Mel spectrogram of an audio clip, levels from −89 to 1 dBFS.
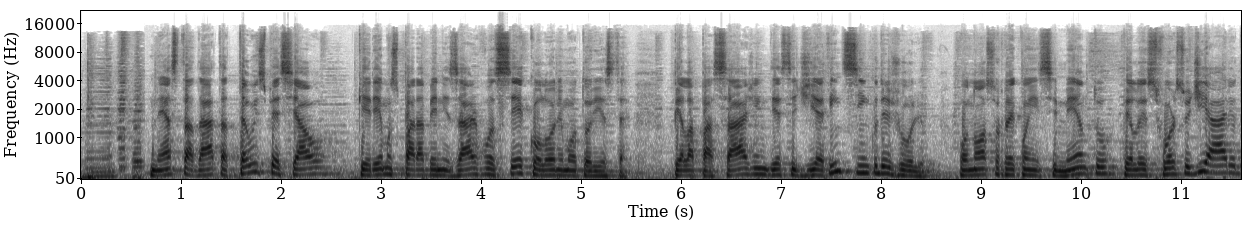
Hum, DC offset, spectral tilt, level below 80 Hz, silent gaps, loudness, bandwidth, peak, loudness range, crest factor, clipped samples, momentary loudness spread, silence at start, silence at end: none; 0.4%; -4.5 dB/octave; -28 dBFS; none; -9 LUFS; 16 kHz; 0 dBFS; 1 LU; 8 dB; 0.4%; 6 LU; 0 s; 0 s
